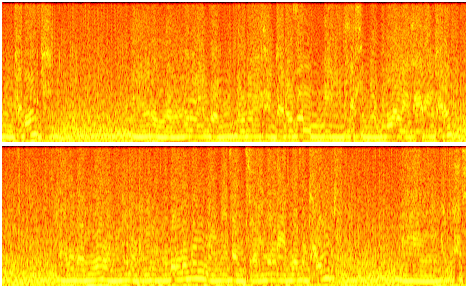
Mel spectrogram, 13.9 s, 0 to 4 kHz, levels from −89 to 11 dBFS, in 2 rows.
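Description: A speech recording, and the whole thing, start to finish, suffers from companded audio read as linear. The A-law bytes are being played straight as linear 8-bit samples without expansion, so every sign flip throws the waveform across roughly half the output range. Quiet passages come out as loud as the peaks, and you get a harsh, buzzy, very loud distortion with heavy noise filling the pauses. The telephone-band G.711 A-law coding at 8 kHz underneath is fine.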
